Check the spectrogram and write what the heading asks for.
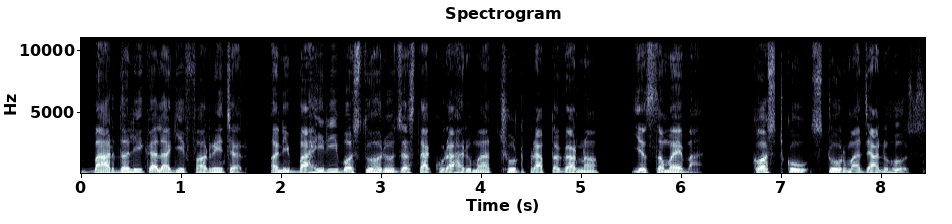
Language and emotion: Nepali, neutral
